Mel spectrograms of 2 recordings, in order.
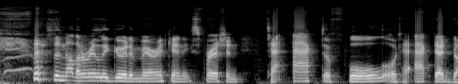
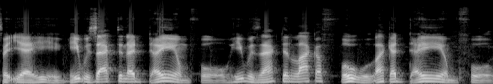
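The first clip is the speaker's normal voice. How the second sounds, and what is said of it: Put-on American accent. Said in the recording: “my American accent”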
